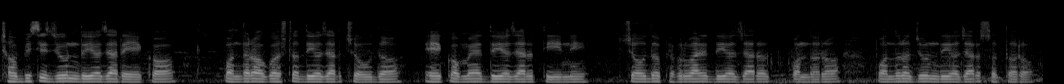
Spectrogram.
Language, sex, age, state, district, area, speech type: Odia, male, 18-30, Odisha, Rayagada, rural, spontaneous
